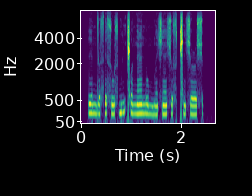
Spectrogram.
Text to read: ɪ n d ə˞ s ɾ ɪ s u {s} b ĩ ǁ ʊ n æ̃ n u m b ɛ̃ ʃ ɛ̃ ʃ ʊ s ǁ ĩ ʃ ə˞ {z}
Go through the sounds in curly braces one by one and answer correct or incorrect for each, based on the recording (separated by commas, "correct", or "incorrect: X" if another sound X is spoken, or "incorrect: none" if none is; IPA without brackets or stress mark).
correct, incorrect: ʃ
